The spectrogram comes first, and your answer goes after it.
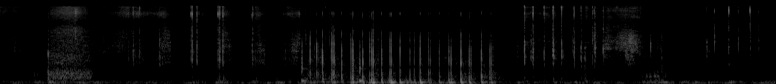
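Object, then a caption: Aluminum laptop lid. Long nails tap rapidly and rub across the closed lid of a large MacBook Pro, a hollow aluminum shell, around the logo. Dry, bright scratching passes give way to quick, irregular clusters of short clicking taps with almost no ring. The result is a soft, crackly texture of scrapes and fast tapping.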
